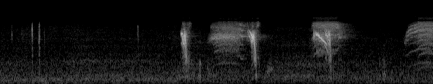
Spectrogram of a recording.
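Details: Young pine martens exploring the wider world at Kälberberg on 8 May 2012; a few sharp high squeaks and short hissy bursts break a quiet background.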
